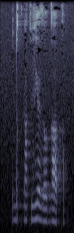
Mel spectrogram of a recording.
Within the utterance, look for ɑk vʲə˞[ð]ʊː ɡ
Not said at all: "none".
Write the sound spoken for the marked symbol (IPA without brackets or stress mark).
ð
